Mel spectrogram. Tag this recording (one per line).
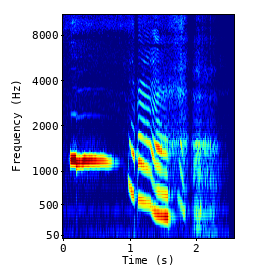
air
blowing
